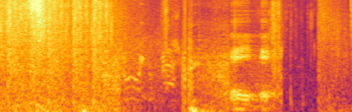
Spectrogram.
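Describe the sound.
Gunfire in a video game: a few sharp, fairly faint bursts of shots with short gaps between them.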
